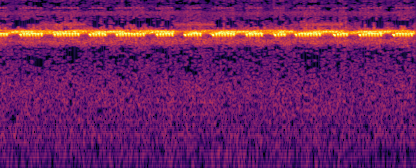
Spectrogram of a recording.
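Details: Steady insect call made of rapid, evenly spaced high buzzy pulses that repeat without pause; no birds, voices or other noises.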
